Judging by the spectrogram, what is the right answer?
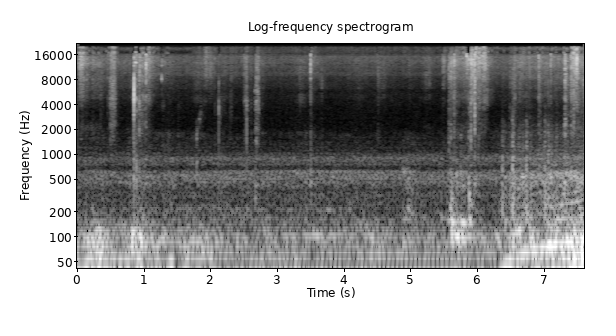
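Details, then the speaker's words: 2017 Ford Explorer after software reprogramming fix for misfire codes P0300, P0302, P0306 (previously misfired, weak power under load despite new plugs); hard-throttle acceleration test drive, deep even rumble building steadily, no stumble or cut-out. Normal acceleration. "ما شاء الله تبارك الله مو محتاج اني اوصل السرعه كامله لكنه الان اول بالاول ما يمديني ادعس شوي كذا اللي هي ما شاء الله التقطيع موجوده"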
